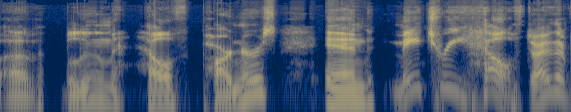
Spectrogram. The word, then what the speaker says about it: Maitrey: He is the CEO of Bloom Health Partners and Maitrey Health. Do I have that pronounced right, Andrew? Maitrey, that's right.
